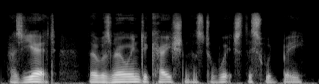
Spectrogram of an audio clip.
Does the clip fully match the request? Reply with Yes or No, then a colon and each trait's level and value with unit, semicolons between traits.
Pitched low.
Yes: low, 105 Hz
